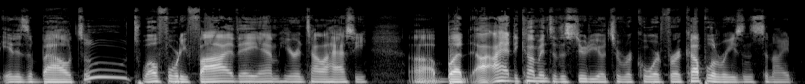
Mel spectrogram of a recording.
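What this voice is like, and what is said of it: Slightly hoarse, fading voice. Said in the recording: “I am losing my voice a little bit as we go late into the night”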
